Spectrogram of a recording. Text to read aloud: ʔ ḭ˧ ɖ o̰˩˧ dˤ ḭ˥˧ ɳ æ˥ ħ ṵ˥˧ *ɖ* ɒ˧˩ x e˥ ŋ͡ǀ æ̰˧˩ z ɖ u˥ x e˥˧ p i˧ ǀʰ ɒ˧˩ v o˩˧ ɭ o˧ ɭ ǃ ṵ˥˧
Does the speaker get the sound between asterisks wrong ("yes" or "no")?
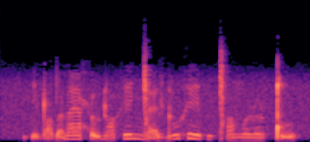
no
